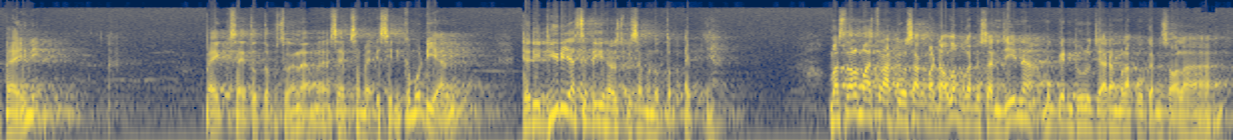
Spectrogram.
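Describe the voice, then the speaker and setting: A man preaching a sermon, acting out the voices in a story and swinging from hushed tones to shouting. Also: mid-range voice, big pitch swings, brisk, pauses often. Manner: acts out dialogue in a story, swings from quiet to shouting. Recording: echoey hall, long reverb.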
